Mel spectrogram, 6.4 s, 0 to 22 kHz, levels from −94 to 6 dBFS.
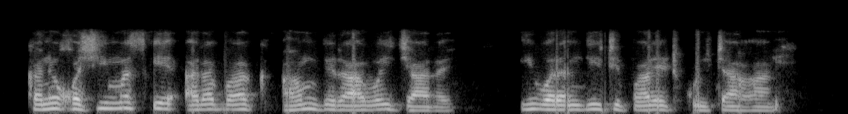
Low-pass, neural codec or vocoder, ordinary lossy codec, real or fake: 7.2 kHz; vocoder, 22.05 kHz, 80 mel bands, WaveNeXt; Opus, 16 kbps; fake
